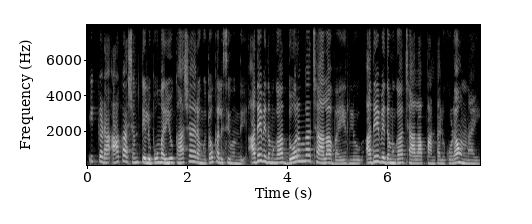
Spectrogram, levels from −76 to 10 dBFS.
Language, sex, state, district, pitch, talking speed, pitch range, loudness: Telugu, female, Andhra Pradesh, Guntur, 235 Hz, 150 wpm, 205-260 Hz, -16 LUFS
